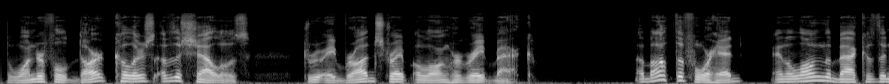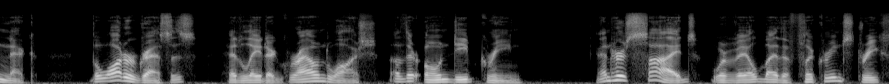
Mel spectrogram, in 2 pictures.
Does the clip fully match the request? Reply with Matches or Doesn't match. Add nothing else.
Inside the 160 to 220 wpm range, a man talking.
Matches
